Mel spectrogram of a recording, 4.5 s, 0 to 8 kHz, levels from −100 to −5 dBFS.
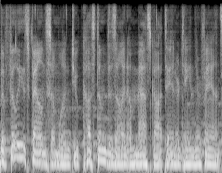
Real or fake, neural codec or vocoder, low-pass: fake; vocoder, 24 kHz, 100 mel bands, Vocos; 7.2 kHz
